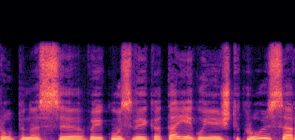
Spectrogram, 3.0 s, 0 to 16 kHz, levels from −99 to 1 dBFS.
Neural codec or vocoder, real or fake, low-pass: none; real; 10.8 kHz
